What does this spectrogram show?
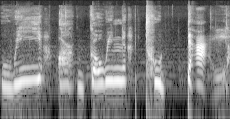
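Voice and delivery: very loud, slow, drawn-out booming delivery. Retelling a movie scene with a spike trap coming down: Indiana Jones line delivery. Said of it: "he says it in this way".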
